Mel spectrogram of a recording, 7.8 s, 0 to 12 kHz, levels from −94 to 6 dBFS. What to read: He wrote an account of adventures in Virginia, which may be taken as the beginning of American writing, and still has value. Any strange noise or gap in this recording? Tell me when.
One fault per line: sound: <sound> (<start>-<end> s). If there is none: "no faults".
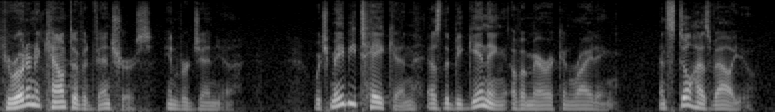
no faults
